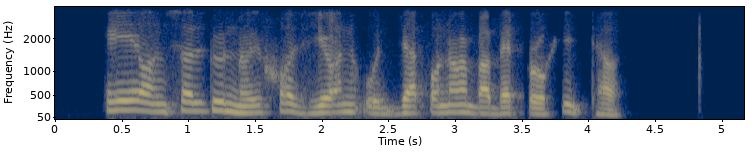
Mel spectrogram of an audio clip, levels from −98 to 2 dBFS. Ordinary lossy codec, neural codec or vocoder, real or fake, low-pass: Opus, 16 kbps; codec, 16 kHz, 0.8 kbps, ZipCodec; fake; 3.6 kHz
